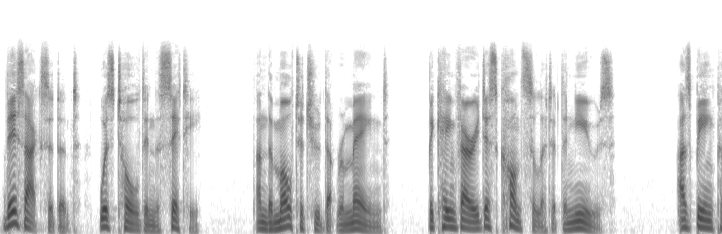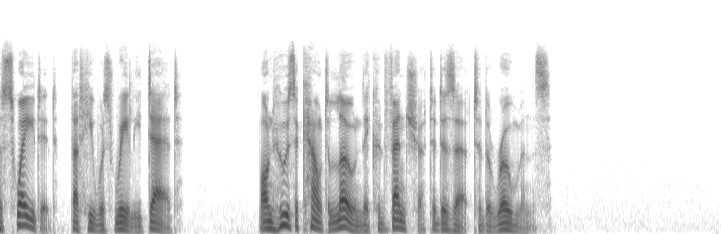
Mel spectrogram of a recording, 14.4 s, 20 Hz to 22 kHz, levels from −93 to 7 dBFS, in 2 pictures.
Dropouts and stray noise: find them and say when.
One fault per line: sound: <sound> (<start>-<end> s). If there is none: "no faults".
no faults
